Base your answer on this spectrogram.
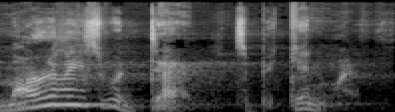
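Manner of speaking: high puppet-style voice. Quoting the same line again as Gonzo: Gonzo impression. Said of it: "he says it like this".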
